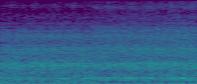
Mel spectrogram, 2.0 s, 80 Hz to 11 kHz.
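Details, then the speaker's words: Normal idle, low even V8 burble with no ticking, of a 2014 Chevy Silverado 5.3 V8 after oil pump replacement for code P06DD; solenoid commanded on, about 38 psi gauge oil pressure. "so right now the solenoid is on and we're running at about 38 pounds of oil pressure 38 psi that's not absolute oil pressure that's gauge pressure"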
